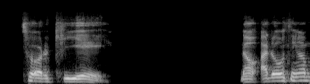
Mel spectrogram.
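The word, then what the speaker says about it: Türkiye: on Google and see what is the correct pronunciation for, you know, Turkey's new name. And the pronunciation I got was TURKIYE.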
